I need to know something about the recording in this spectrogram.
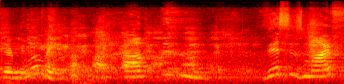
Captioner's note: laughter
